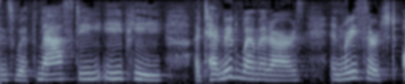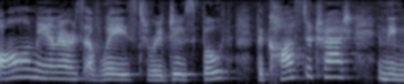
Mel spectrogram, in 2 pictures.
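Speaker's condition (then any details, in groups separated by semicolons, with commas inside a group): No condition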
